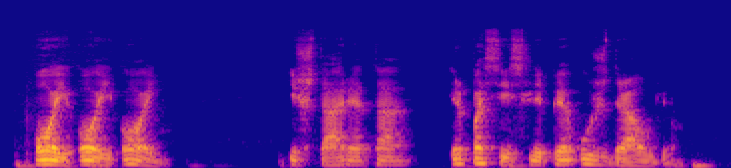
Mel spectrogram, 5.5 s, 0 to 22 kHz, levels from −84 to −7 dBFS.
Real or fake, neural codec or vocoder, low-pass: real; none; 10.8 kHz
